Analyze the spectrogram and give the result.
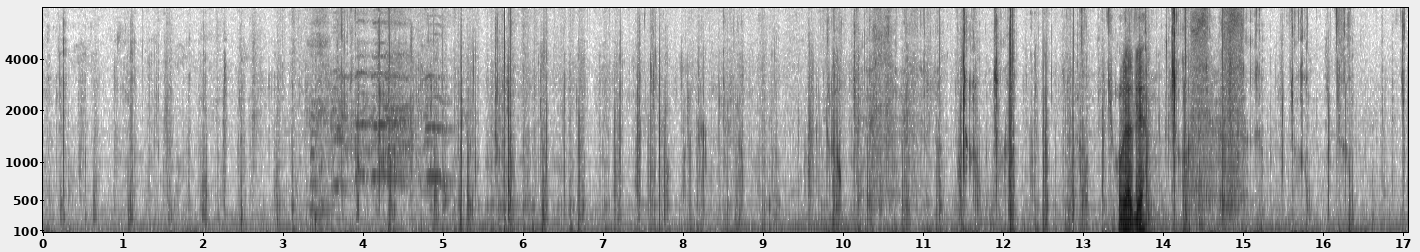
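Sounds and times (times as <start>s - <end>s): wet chewing and mouth smacks: 0.0s - 17.0s.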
